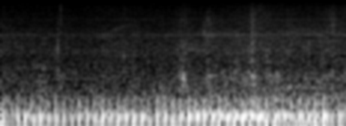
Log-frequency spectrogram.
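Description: A small engine running steadily: a low, even hum.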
